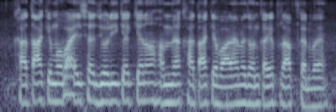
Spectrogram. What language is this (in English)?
Maithili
